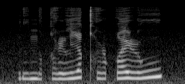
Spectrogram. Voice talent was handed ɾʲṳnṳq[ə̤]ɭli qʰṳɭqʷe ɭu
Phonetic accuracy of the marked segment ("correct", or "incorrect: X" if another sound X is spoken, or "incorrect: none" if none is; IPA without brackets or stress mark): incorrect: ɛ̤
